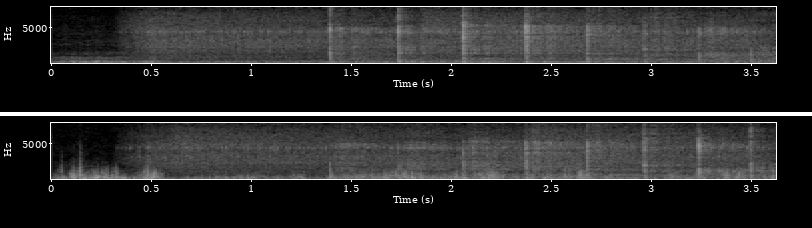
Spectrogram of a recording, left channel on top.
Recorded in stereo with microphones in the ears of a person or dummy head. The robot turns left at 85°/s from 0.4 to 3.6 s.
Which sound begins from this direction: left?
A clap, at 1.4 s.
